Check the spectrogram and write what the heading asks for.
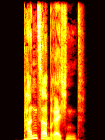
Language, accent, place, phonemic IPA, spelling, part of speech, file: German, Germany, Berlin, /ˈpant͡sɐˌbʁɛçn̩t/, panzerbrechend, adjective, De-panzerbrechend.ogg
- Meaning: armour-piercing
